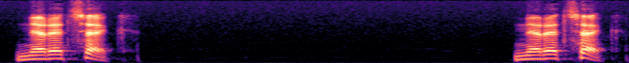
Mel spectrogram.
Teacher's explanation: Did you hear the rolling R? This is common in Armenian.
